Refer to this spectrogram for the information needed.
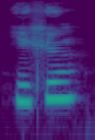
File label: "hixwñ", apatani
